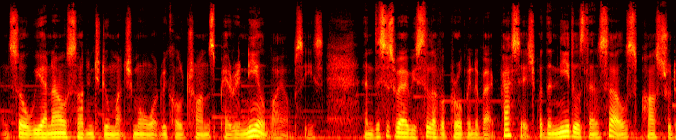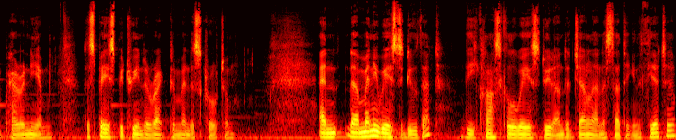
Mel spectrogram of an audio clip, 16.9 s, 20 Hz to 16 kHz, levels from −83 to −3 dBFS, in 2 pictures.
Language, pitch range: English, 90-100 Hz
